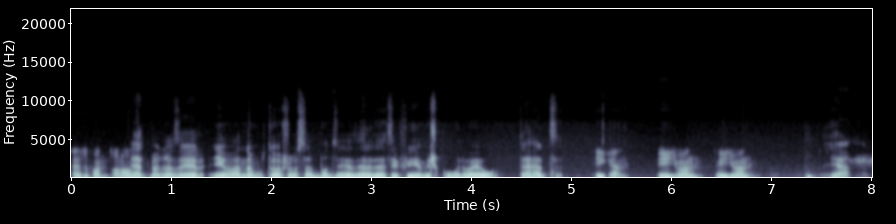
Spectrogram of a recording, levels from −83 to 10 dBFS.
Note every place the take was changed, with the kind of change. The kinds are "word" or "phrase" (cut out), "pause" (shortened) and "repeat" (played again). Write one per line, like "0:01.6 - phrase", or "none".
none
